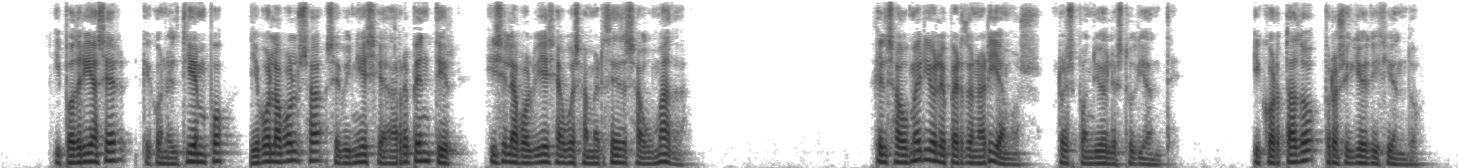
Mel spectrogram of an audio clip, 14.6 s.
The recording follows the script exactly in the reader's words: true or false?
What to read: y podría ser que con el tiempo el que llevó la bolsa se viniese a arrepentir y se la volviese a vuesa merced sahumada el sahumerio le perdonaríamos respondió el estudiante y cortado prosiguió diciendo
false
